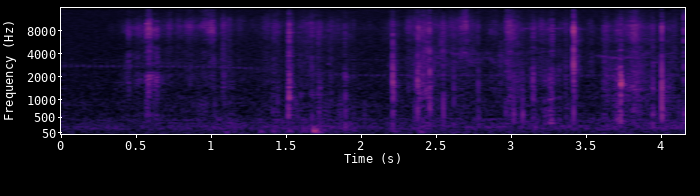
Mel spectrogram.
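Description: Faint, scattered little clicks and rustles of a cardboard 2x2 coin flip being handled against the plastic pocket sheet of a coin folder page.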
